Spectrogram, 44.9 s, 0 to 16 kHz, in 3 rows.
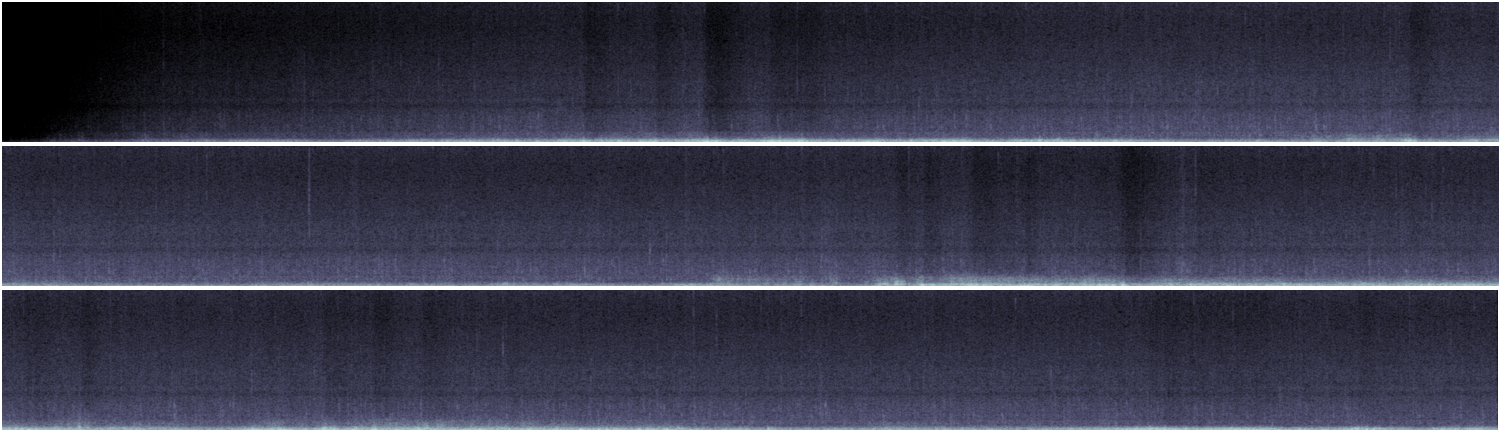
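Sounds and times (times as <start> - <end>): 
thunder: 1.4 - 20.9, 21.6 - 44.8.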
